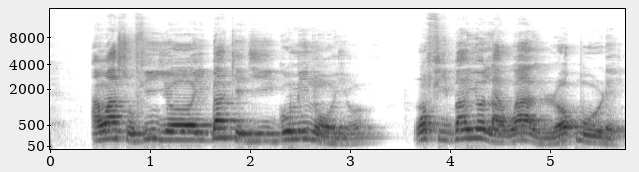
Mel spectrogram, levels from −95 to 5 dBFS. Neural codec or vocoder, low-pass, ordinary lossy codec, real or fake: none; 14.4 kHz; none; real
